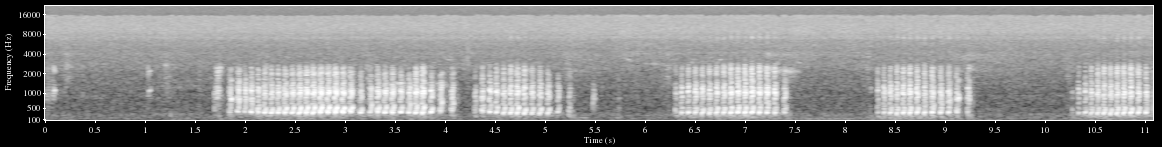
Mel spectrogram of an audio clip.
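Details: Several pet guinea pigs eating: bursts of rapid, crunchy chewing lasting about a second each, repeating in five or six runs with short quiet gaps between them.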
